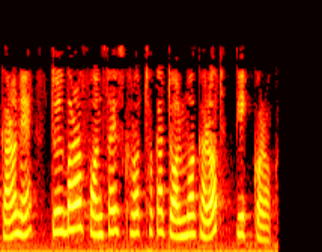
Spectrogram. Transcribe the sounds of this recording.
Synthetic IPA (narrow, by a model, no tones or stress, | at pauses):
kaɹɔnɛtulbaɹɔɹpʰɔnsajzɡʱɔɹɔtʰːɔkatɔlmuakaɹɔtklikːɔɹɔk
